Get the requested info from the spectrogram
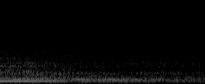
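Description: A faint, steady low hum that fades away over the first second or so, leaving quiet room tone.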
